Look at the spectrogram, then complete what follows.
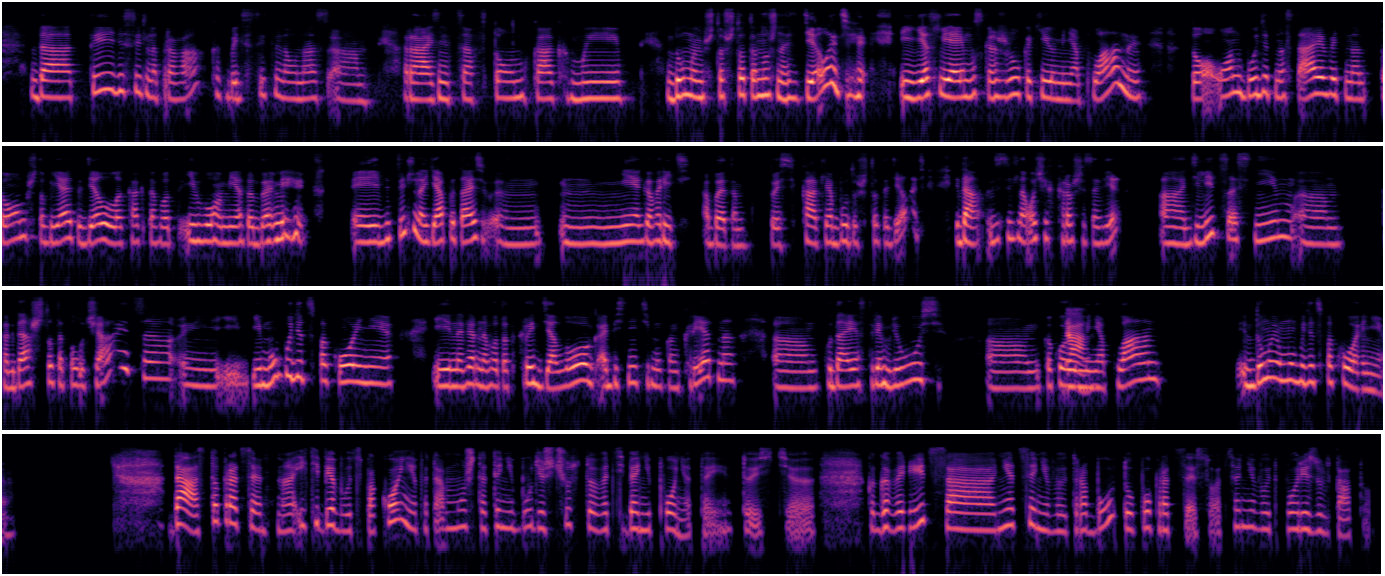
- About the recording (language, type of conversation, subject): Russian, advice, Как понять, что для меня означает успех, если я боюсь не соответствовать ожиданиям других?
- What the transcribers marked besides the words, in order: tapping; laughing while speaking: "его методами"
